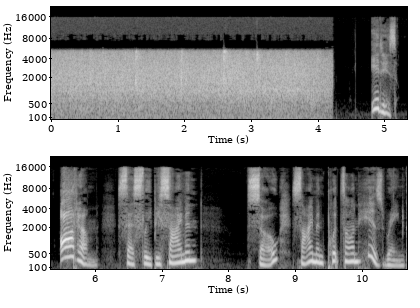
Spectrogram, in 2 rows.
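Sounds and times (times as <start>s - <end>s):
rain falling: 0.0s - 4.3s
speech: 4.9s - 7.7s, 8.3s - 10.6s.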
